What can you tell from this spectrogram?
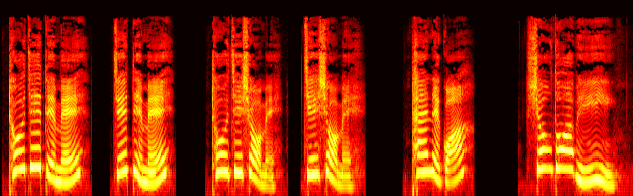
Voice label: F Burmese Videogame

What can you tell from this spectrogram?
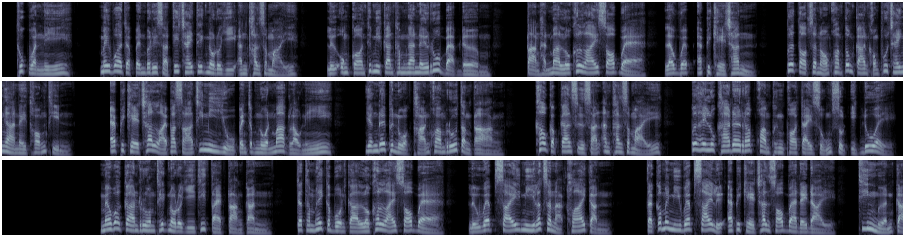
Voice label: Thai Male Commercial

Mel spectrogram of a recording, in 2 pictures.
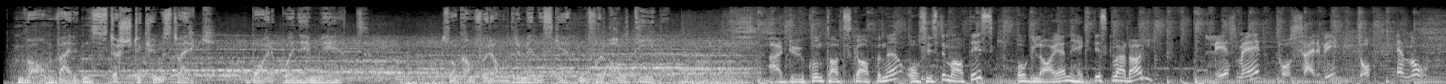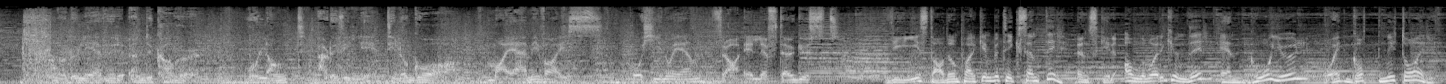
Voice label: Norwegian TVC, Male

